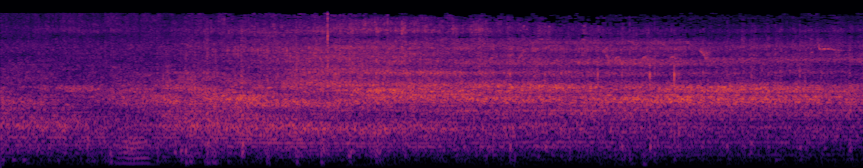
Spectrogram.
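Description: Light railway train running, a steady rushing noise that swells about a second in.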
